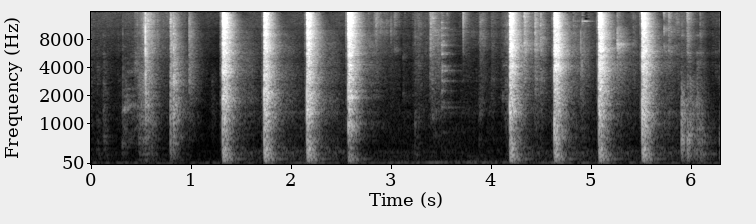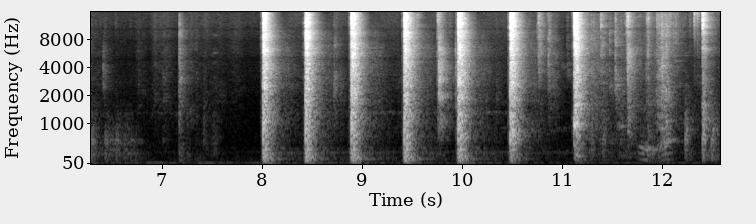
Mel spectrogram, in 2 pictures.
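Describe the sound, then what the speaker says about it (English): A hammer strikes a scrap electric motor again and again in sharp metallic bangs, about a dozen in uneven bursts with short pauses between groups, loud and close. "I'll give it a hit with a hammer and see."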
